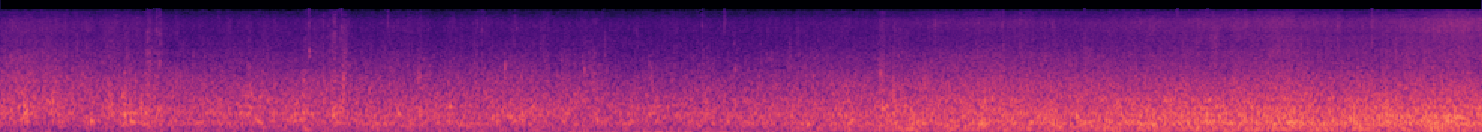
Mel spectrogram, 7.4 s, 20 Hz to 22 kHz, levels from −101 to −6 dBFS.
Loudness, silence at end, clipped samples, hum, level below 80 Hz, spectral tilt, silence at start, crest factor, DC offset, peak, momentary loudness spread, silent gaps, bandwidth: -36 LUFS; 0 s; under 0.1%; none; -52 dBFS; -5 dB/octave; 0 s; 18 dB; under 0.1%; -18 dBFS; 8 LU; none; 16 kHz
